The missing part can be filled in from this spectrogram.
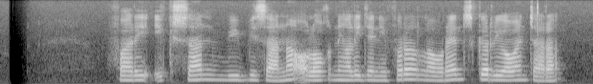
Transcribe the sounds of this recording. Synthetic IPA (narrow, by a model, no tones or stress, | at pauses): faɾiʔiksanwibisanaʔɔ̰lɔɦɔk̚niŋalid͡ʒɛnifərlɔɾɛnskərdiwawaɲt͡ʃaɾa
